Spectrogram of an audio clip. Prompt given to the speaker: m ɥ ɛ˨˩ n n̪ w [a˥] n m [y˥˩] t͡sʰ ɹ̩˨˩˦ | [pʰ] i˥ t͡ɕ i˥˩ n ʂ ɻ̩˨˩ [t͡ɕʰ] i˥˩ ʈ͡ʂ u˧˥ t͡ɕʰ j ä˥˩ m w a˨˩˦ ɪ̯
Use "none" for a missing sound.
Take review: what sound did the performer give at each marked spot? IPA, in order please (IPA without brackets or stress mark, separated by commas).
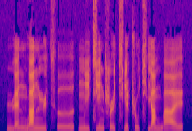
a˥, y˥˩, m, t͡ɕʰ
